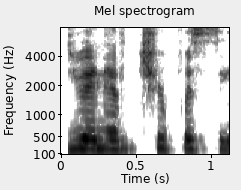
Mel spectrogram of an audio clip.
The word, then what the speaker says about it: UNFCCC: we UNF Triple C I love the way you pronounce it UNF Triple C and I think I should also adopt it instead of saying UNF fccc all right thank you so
